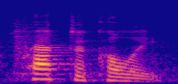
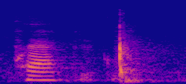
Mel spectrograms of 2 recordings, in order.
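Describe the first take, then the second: First: The vowel before the ending is a weak schwa. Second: The vowel before the ending is dropped entirely. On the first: "Make it really short, very short, and weak. Reduce it, uh, schwa sound" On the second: "just get rid of it altogether"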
